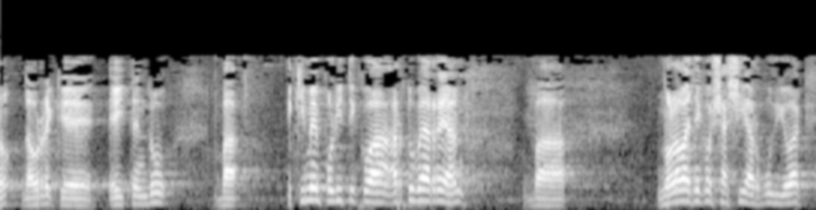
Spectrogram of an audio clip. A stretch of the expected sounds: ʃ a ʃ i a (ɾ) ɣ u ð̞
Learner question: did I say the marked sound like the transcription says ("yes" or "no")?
yes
